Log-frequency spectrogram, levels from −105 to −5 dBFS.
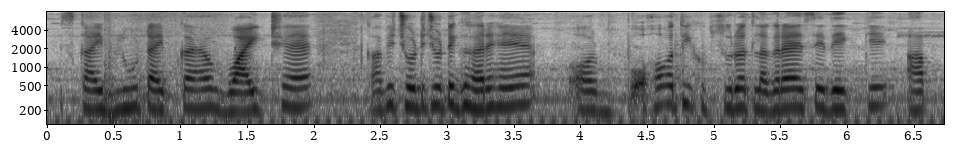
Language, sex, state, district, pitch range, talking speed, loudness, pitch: Hindi, male, Bihar, Muzaffarpur, 200-230 Hz, 215 wpm, -19 LUFS, 220 Hz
